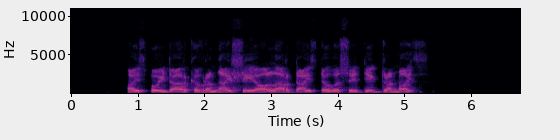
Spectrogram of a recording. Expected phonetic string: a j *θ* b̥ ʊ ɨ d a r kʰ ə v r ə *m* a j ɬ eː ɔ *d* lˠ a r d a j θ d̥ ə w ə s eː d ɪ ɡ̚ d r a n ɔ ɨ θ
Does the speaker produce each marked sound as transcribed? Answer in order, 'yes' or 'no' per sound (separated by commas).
yes, no, no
